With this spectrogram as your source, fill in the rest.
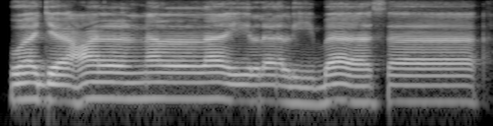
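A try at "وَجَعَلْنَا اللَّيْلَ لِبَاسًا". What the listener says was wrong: Kepanjangan samakan dengan ba. Ba di sini dua, sa juga dua. Libasa.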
